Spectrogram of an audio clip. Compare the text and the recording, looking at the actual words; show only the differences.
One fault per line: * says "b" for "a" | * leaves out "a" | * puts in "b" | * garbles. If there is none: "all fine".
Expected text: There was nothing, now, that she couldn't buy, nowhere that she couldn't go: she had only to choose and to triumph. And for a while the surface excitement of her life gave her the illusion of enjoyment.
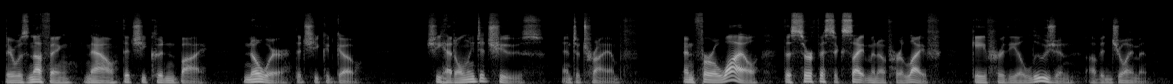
* says "could" for "couldn't"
